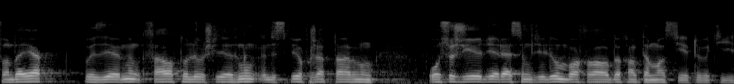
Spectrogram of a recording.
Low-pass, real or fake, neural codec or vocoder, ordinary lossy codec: none; fake; codec, 16 kHz, 2 kbps, X-Codec, HuBERT features, trained on balanced general audio; none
